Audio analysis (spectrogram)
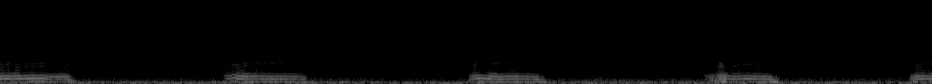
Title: Snoring Shmoo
